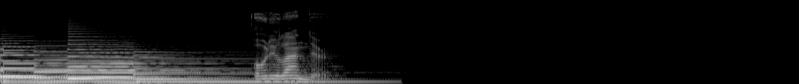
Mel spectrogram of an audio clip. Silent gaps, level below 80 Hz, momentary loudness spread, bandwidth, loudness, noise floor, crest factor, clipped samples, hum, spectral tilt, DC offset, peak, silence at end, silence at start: none; -38 dBFS; 15 LU; 12 kHz; -20 LUFS; under -90 dBFS; 18 dB; under 0.1%; none; -9 dB/octave; under 0.1%; -4 dBFS; 4.25 s; 0 s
